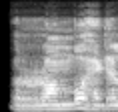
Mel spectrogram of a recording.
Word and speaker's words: rhombohedral: Fourth number वाला देखो, इसको इंग्लिश के अंदर त्रिसमन्ताक्ष को रोम्बोहेड्रल बोला जाता है, RHOMOBOHEDRAL, रोम्बोहेड्रल। देखो स्पेलिंग में फिर से बोल रहा हूँ, RHOMBOHEDRAL, रोम्बोहेड्रल।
